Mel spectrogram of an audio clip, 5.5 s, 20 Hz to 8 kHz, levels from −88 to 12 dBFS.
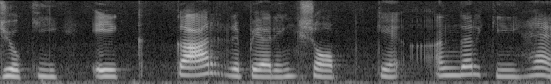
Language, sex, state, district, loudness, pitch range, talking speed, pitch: Hindi, female, Madhya Pradesh, Dhar, -20 LUFS, 200-235 Hz, 100 wpm, 210 Hz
